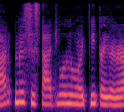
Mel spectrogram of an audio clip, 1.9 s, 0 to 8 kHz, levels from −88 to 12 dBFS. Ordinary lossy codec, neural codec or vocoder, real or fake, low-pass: MP3, 32 kbps; codec, 16 kHz, 0.5 kbps, FreqCodec, larger model; fake; 7.2 kHz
